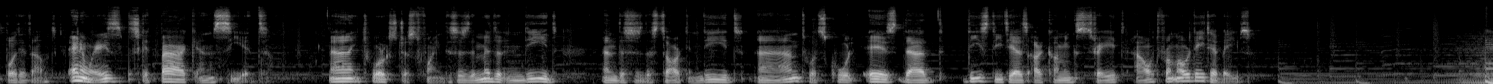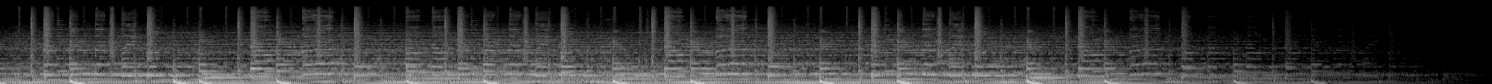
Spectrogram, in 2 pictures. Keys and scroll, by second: 2.4 super+r.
